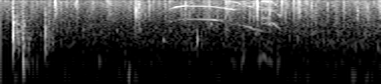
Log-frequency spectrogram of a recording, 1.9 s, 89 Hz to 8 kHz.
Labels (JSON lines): {"label": "biophony, dolphin", "recorder": "SoundTrap 500"}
